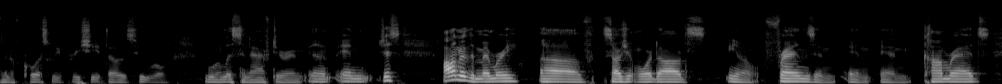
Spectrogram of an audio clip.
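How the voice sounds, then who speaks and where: A man hosting a casual podcast interview, a bit stuffy from a flu, halting and repeating words as he asks questions. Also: medium pitch, a little mellow, dry recording. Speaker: podcast host.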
